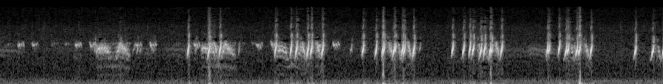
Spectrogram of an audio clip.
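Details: Quail, male and female, calling in the morning, a sound used for hunting: dense clusters of high, sharp notes and buzzy bursts, repeated in uneven groups with short gaps.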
